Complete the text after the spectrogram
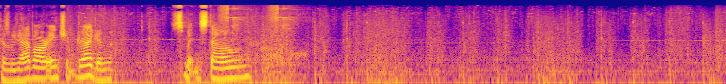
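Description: Horse hooves thud rapidly on the ground.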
